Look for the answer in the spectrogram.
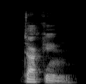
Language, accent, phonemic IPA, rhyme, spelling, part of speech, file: English, Australia, /ˈdʌkɪŋ/, -ʌkɪŋ, ducking, verb / noun / adjective, En-au-ducking.ogg
- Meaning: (verb) present participle and gerund of duck; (noun) 1. An instance of ducking down, e.g. to hide 2. An instance of ducking (a person in water, etc); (adjective) Euphemistic form of fucking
